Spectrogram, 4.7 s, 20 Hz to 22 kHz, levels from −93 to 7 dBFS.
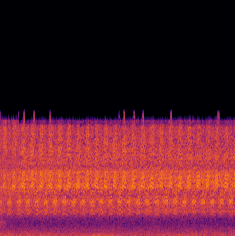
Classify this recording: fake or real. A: real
